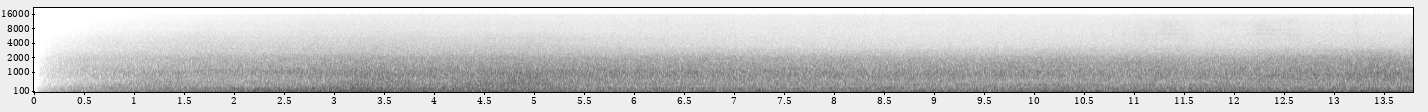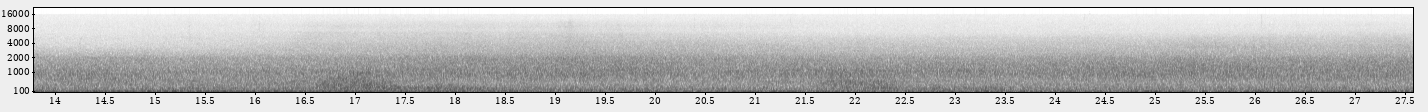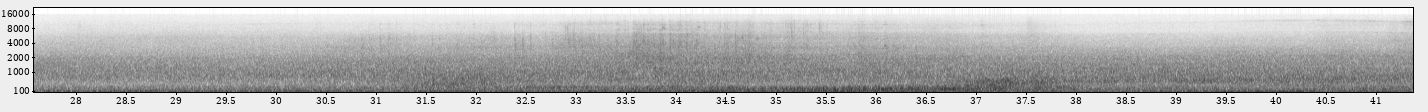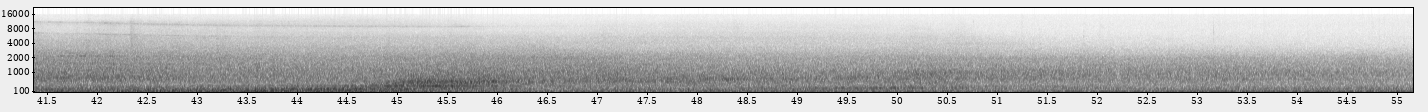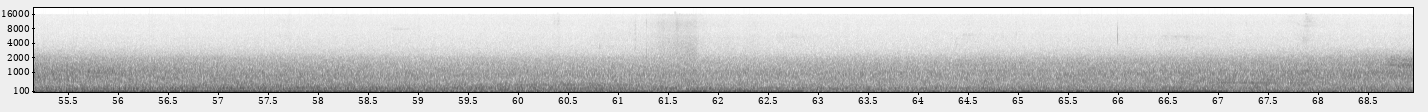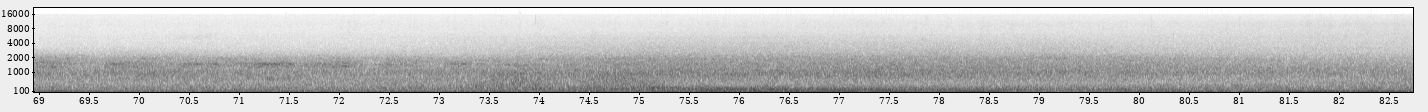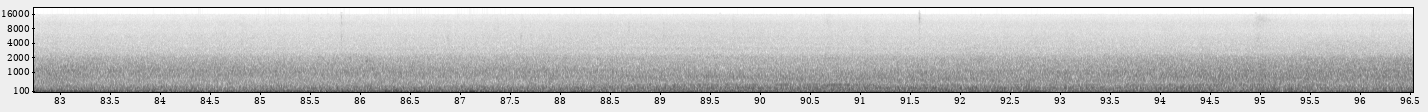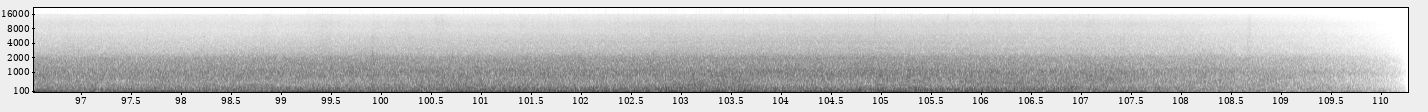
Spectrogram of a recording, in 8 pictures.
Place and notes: Limerick City, Co. Limerick, Ireland - Western entrance to Ted Russel Park
waiting for World Listeners in Limerick to arrive. Road traffic noise from Condell road, propeller aircraft, industrial noise from across River Shannon.
18 July 2014, 13:40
